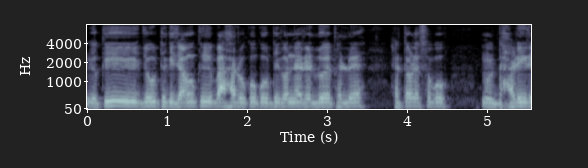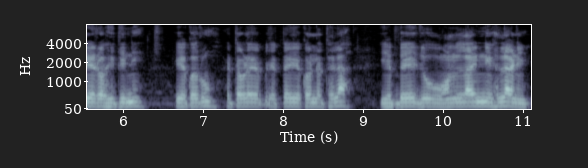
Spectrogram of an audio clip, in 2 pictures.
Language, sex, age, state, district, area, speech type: Odia, male, 45-60, Odisha, Kendujhar, urban, spontaneous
